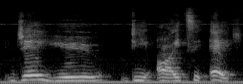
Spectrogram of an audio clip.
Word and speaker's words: Judith: I said the name is pronounced as what? Judith. It's pronounced as what? Judith. And not Judith. It's not Judith. Everywhere you have a words with letters th giving you the sound change it to the sound. And how do you pronounce the sound? Just place your tongue in between your teeth and try release some air.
